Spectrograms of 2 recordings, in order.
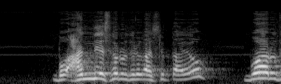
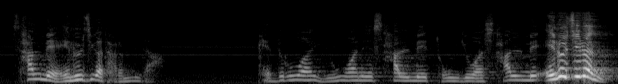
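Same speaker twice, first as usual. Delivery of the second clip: usual speaking voice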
